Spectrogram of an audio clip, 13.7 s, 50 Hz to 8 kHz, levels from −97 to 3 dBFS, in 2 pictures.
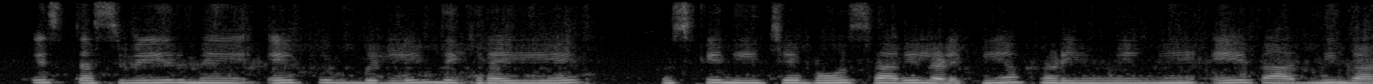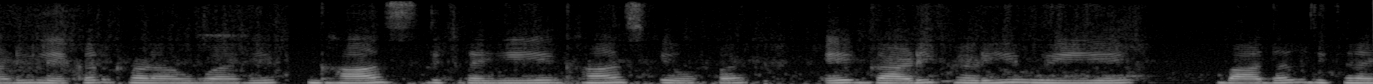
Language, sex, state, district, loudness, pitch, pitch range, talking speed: Hindi, female, Chhattisgarh, Rajnandgaon, -44 LUFS, 215 Hz, 205-225 Hz, 165 wpm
